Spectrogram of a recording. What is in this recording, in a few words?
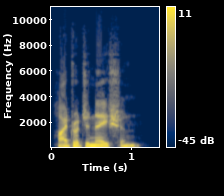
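"hydrogenation", British English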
